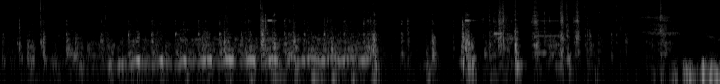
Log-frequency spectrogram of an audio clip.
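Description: A home sewing machine stitching around the edge of fabric with iron-on interfacing, a steady rapid mechanical chatter that runs continuously, then breaks into short stop-start bursts, fairly close.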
